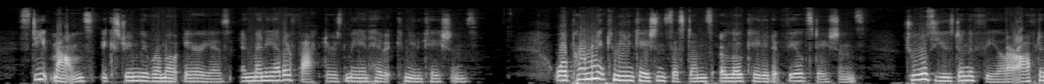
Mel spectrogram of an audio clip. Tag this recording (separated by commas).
Speech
